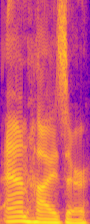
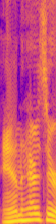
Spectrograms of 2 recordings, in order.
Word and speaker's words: Anheuser: Is it Anheuser or Anheuser? I've always heard, like in commercials, Anheuser. Anheuser. What's up? No, it's Anheuser.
